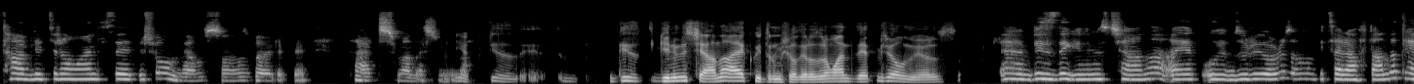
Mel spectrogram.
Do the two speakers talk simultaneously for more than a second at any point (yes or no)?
no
